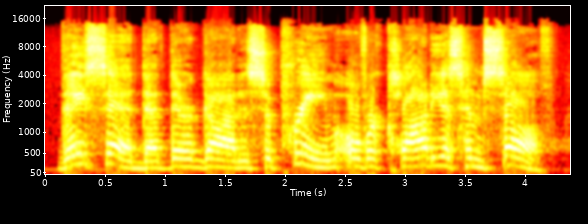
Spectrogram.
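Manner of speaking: high, loud, mounting oratory; Xander, rabble-rouser. A narrator's reading. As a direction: whip the crowd into alarm. Voices Xander inciting crowd.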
